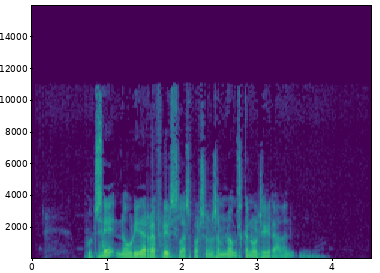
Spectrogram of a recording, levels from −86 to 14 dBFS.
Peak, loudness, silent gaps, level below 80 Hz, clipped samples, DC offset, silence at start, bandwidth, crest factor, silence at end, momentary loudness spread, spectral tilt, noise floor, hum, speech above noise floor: 0 dBFS; -17 LUFS; none; -44 dBFS; under 0.1%; under 0.1%; 0.75 s; 11.5 kHz; 18 dB; 0.7 s; 12 LU; -5.5 dB/octave; -70 dBFS; none; 53 dB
